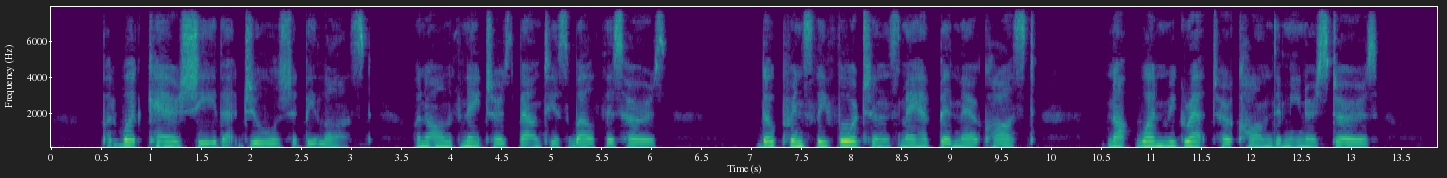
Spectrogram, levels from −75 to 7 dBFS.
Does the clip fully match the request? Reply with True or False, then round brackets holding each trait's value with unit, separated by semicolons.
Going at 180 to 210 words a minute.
False (140 wpm)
